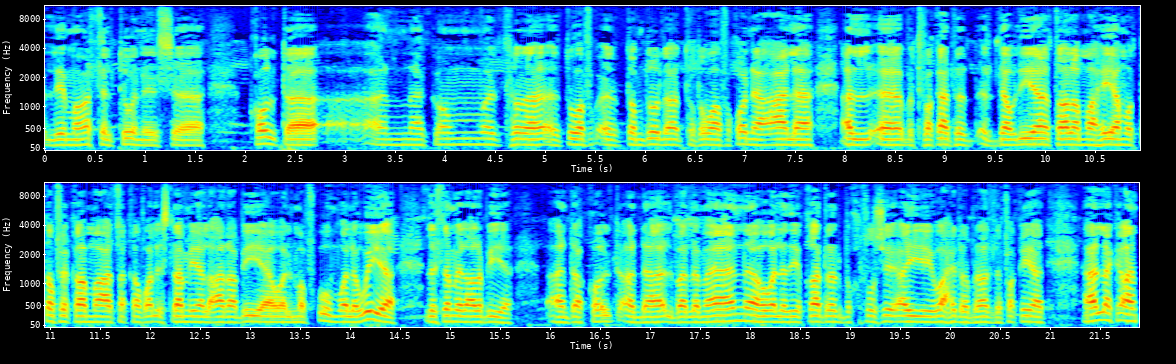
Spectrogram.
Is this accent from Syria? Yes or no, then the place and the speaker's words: no; Egypt; أنا طالب وباحث من مصر، أتيت هنا صدفة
